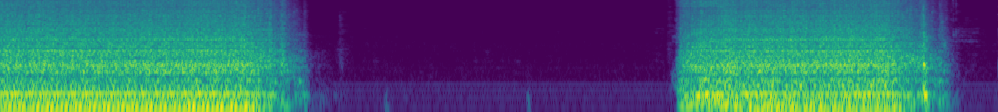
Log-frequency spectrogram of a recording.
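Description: Two bursts of a sewing machine running a stretch stitch seam on sports bra fabric, each a loud, fast, even whir of about three seconds, separated by several seconds of near silence.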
